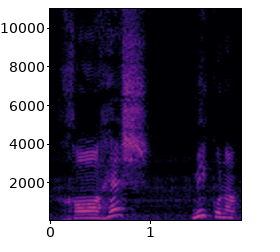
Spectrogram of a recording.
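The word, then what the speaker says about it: خواهش می‌کنم: খহেশ মিকুনাম, এই ওয়াওয়ের উচ্চারণটা হবে না, ঠিক আছে? লেখায় আসবে কিন্তু উচ্চারণ হবে না।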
